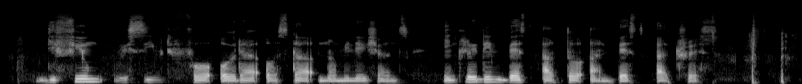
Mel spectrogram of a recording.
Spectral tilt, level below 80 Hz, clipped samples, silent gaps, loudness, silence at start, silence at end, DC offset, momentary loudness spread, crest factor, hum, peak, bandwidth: -7 dB/octave; -54 dBFS; under 0.1%; none; -22 LUFS; 0.35 s; 0.2 s; under 0.1%; 15 LU; 20 dB; none; -4 dBFS; 11 kHz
